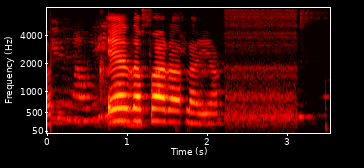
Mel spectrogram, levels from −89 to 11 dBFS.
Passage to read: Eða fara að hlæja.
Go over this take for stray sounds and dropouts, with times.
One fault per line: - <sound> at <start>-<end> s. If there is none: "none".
none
